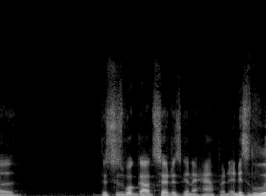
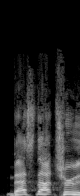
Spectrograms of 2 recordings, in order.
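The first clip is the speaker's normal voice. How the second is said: loud, higher-pitched retort; acted protest; 9 semitones higher, 7 dB louder, slower than usual. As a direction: call out a challenge, voice raised. Officers heatedly challenge Jehu's evasion.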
